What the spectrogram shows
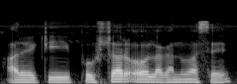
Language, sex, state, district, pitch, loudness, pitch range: Bengali, male, Assam, Hailakandi, 110 Hz, -18 LUFS, 105-115 Hz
